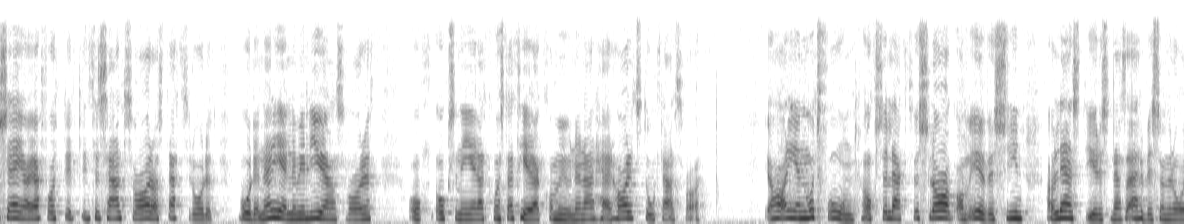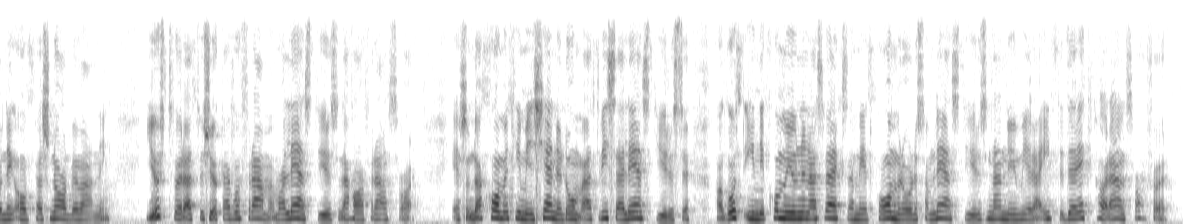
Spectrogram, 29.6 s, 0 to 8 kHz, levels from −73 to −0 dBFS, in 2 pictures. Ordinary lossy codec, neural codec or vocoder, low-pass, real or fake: Opus, 64 kbps; none; 7.2 kHz; real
